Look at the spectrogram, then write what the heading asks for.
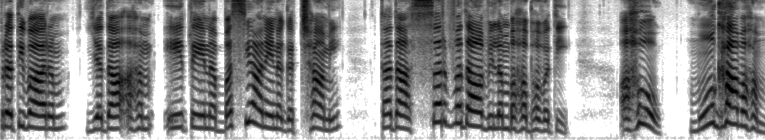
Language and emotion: Sanskrit, angry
